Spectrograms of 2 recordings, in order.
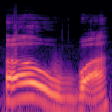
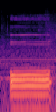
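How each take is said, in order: First: The vowel glides into a rounded sound. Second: The vowel stays one even sound throughout. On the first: The speaker calls it wrong. "don't go like "oh," like don't fully round the sound like we do in American English" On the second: The speaker calls it right. "Just a one even sound all the way across"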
